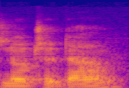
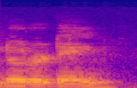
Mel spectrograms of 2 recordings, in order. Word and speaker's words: Notre Dame: It's Notre Dame, not Notre Dame. So whoever says Notre Dame, you're wrong. It's Notre Dame. Had an argument with that with somebody, and they're like, "It's Notre Dame."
